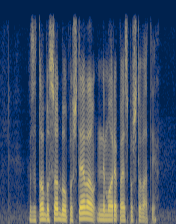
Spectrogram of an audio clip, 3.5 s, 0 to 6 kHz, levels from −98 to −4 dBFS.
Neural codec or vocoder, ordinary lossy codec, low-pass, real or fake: autoencoder, 48 kHz, 128 numbers a frame, DAC-VAE, trained on Japanese speech; none; 5.4 kHz; fake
